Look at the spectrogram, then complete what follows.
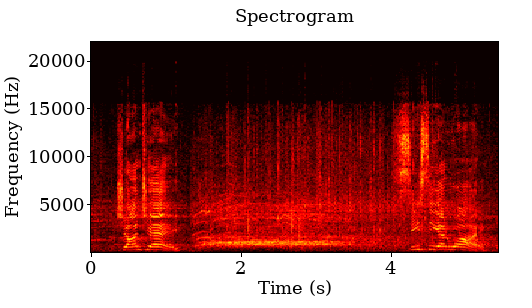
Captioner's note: audience applauding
